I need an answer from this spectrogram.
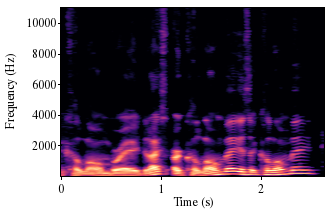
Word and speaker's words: Colombe: Is it Colombe? The B is actually silent. How do you say So Colombe. It's Cologne? French. Oh, wow. It's Yeah. French? Yeah, it's French.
